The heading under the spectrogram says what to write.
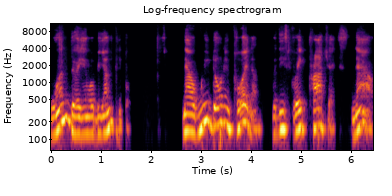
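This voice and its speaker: A man with an American accent speaks at a fairly slow pace in a fairly high pitch, his dark, mellow tone somewhat breathy and his intonation lively. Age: 70s. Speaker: Africa researcher and lecturer. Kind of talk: interview.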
